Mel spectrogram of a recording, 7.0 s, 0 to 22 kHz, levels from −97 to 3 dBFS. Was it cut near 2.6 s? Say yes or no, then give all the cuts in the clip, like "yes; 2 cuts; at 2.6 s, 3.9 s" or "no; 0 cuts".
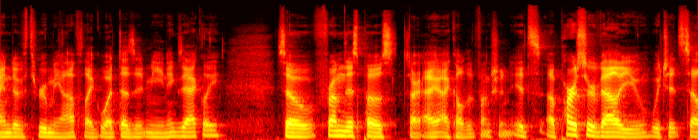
no; 1 cut; at 4.0 s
